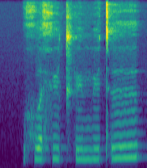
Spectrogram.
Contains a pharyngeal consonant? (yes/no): no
